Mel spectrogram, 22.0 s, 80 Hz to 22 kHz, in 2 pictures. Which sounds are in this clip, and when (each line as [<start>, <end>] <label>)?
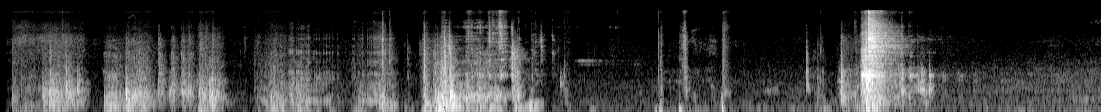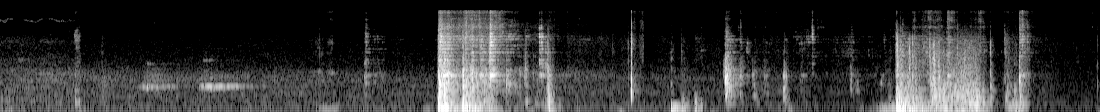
[0.39, 3.88] footsteps
[4.22, 5.50] window
[8.30, 9.45] window
[15.39, 16.64] window
[19.98, 21.33] window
